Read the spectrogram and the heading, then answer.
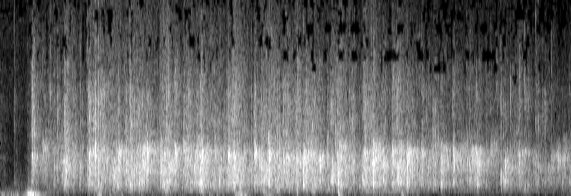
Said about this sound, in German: Einen herzlichen Applaus bitte.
